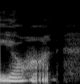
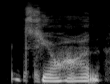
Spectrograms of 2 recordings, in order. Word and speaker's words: Johan: saying his name correctly Johan because the J is not pronounced as a j it's not Johan and I know Johan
